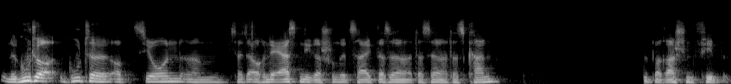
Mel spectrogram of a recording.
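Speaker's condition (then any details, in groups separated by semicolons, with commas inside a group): No condition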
